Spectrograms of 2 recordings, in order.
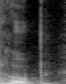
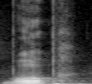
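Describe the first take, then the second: First: The vowel is a plain long 'oo' sound. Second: The vowel glides like a 'wo' sound. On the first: The speaker calls it wrong. "but it's not hoop" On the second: The speaker calls it right. "It's Dwope"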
